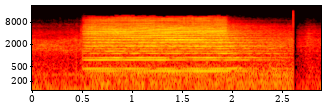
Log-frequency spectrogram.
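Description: The Sialkot Express sounds a long, loud, steady horn blast at the station that lasts about a second and a half and then fades, followed by a sharp metallic clank.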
